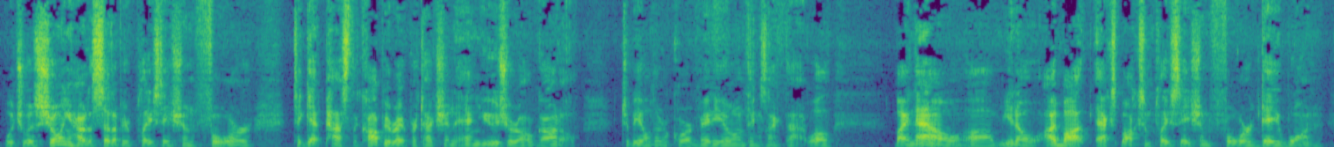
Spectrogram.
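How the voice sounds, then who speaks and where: A man's voice: on the low side, normal speed. A man talking through a casual step-by-step tech tutorial, out of breath and chatty with fillers.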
